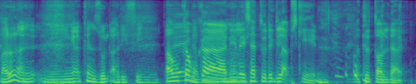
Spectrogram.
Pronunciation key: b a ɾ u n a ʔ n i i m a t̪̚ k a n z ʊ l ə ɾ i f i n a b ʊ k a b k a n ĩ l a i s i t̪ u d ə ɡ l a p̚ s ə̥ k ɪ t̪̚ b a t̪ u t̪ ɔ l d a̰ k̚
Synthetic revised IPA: b a ɾ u n a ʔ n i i ŋ a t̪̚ k a n z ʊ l a ɾ i f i n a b u k a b k a n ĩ l a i s a t̪ u d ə ɡ l a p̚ s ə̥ k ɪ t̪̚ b a t̪ u t̪ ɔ l d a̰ k̚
